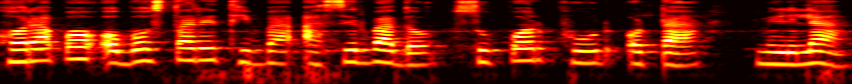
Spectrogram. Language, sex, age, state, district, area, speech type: Odia, female, 18-30, Odisha, Kandhamal, rural, read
